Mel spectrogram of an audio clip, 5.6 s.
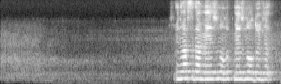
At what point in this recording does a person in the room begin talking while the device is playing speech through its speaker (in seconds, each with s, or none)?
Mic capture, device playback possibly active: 3.5 s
